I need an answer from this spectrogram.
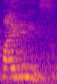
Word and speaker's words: Pyrenees: Pyrenees, not Pyrenees. Not Pyrenees, children. Remember that. See, most probably people are pronouncing wrongly.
